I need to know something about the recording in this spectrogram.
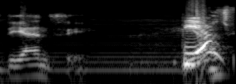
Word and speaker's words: Diancie: So how But, does like- everyone pronounce Diancie?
